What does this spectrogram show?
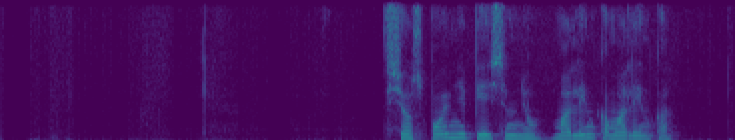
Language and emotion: Russian, neutral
